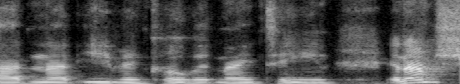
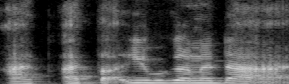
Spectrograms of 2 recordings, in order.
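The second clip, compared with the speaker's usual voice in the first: mock voice cracking, high, crackling, held-back emotion; 5 semitones higher, 7 dB quieter than usual. Retelling a daughter's words after covid: imitating a crackling, breaking voice. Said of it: "the crackle in her voice".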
